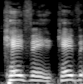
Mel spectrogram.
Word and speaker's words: kayfabe: So it's kayfabe. It's spelled weird, but it's pronounced kayfabe.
